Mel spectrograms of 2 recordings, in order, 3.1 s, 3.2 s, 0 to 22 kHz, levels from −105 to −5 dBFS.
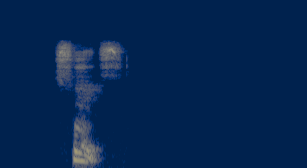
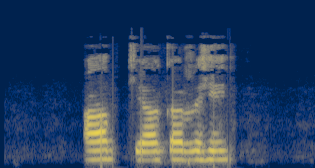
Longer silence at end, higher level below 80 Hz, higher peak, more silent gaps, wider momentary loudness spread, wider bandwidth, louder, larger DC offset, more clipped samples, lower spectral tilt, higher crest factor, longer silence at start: first, 1.85 s vs 0.85 s; second, under -90 dBFS vs -66 dBFS; second, -32 dBFS vs -6 dBFS; neither; second, 4 LU vs 8 LU; second, 8.2 kHz vs 9.4 kHz; second, -47 LUFS vs -22 LUFS; neither; neither; about the same, -3.5 dB/octave vs -4.5 dB/octave; about the same, 22 dB vs 18 dB; second, 0.55 s vs 0.85 s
